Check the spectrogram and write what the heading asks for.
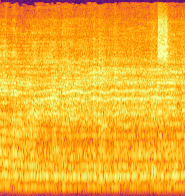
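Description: Live worship music: a male lead singer and a choir singing together, holding a long note.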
